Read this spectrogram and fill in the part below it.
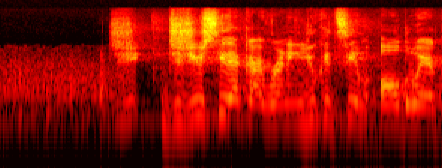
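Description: A woman talks with animation through a microphone.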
